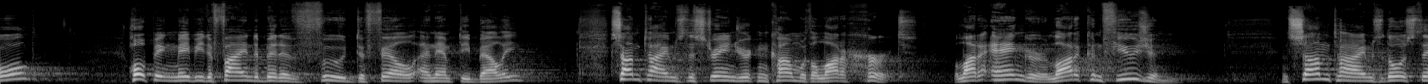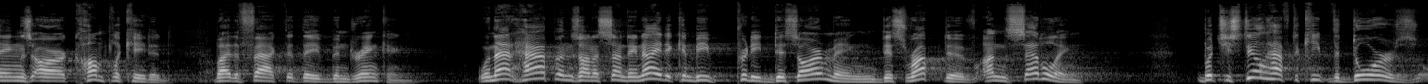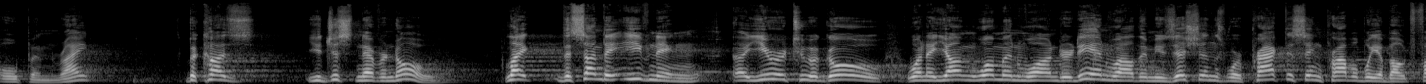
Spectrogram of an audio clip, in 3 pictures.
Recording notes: preached at saint benedict's table on Christmas Eve 2015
